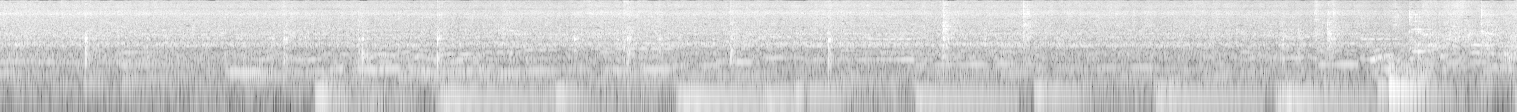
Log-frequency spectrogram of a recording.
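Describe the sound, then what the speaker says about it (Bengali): Ground onion, ginger and garlic paste fries in a pan for an egg omelette curry, with a steady close sizzle broken by repeated scraping stirs and occasional clinks of the spoon. "এবারে আমি এর মধ্যে দিয়ে দিচ্ছি যে পেঁয়াজটা বেটে রেখেছিলাম, পেঁয়াজ আদা রসুন বেটে রেখেছিলাম,"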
